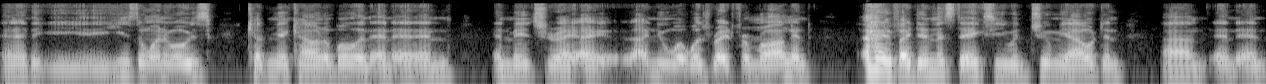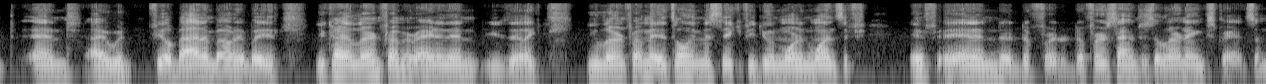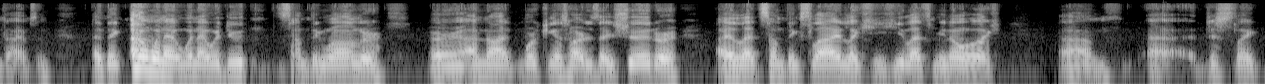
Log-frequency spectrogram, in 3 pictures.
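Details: Dysarthria in an adult male podcast host with severe cerebral palsy.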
